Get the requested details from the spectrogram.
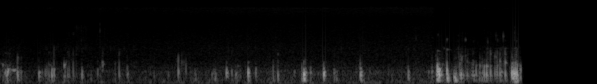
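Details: Pet's stomach growling (borborygmi): irregular bubbling, squelching gurgles fading in and out over about four seconds, ending in a louder burst.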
